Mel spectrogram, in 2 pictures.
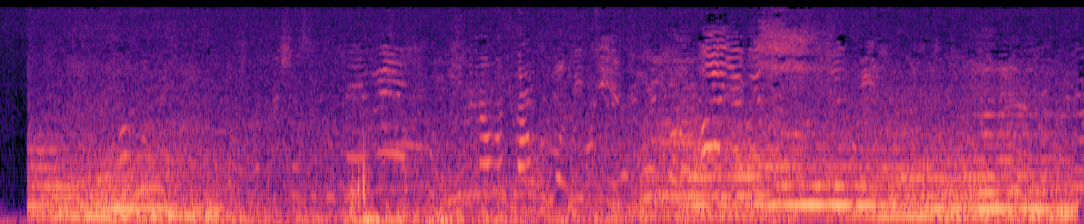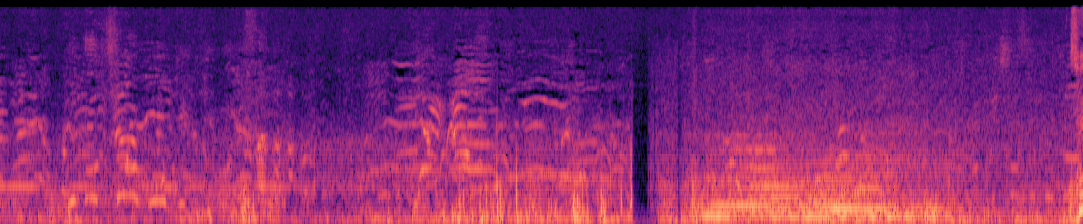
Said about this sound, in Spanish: Por aquí les dejo uno de Rusia, justo. Ahí les va. Dice ruido extraño en el cielo y ovni. Ahí les va.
